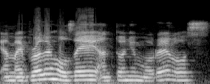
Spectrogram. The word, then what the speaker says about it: Morelos: And my brother, Jose Antonio Morelos, that's the way we pronounce our name. My brother, Jose Antonio Morelos, they try to force me to pronounce it the right way, the Mexican way.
